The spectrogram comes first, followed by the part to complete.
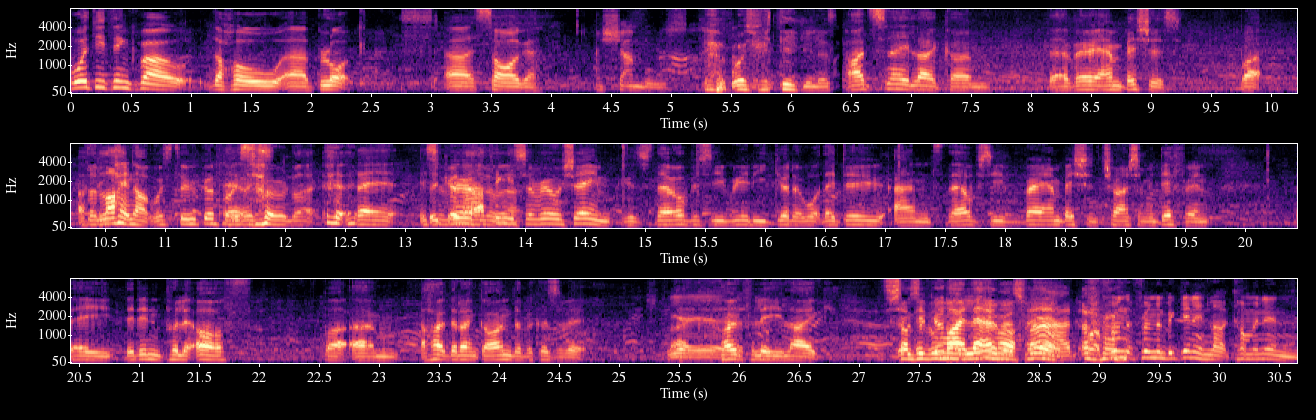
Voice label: vox pops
